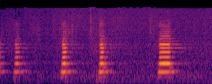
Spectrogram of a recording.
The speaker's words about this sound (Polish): Czyli słyszałeś klakson?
